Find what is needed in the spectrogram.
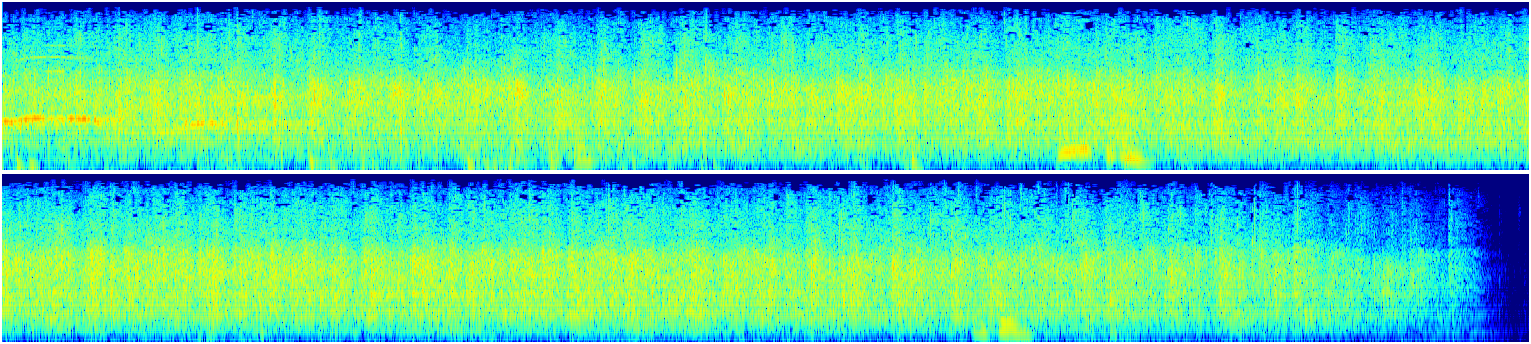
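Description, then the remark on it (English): A sustained round of applause from a large crowd for a group of wounded military veterans, dense steady clapping holding at full strength for about twenty seconds before fading out quickly at the end. “Just one more round of applause for these guys.”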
